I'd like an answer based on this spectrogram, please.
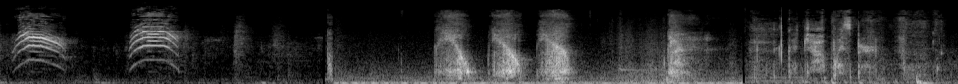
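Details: Domestic cat giving two clear, rising-and-falling meows with stacked harmonics, followed by people talking and whispering over a low indoor hum.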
